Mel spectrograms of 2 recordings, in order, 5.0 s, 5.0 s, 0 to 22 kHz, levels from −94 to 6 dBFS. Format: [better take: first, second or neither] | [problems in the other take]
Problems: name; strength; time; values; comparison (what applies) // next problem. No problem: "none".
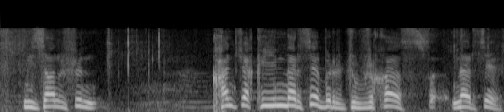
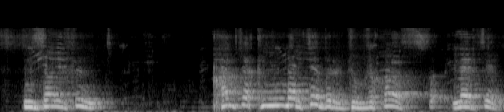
first | noise reduction (neural separator model SepFormer DNS4)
